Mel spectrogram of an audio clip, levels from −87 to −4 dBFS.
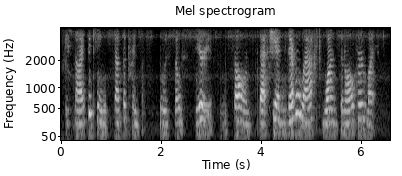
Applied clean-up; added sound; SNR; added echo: neural mask model RNNoise.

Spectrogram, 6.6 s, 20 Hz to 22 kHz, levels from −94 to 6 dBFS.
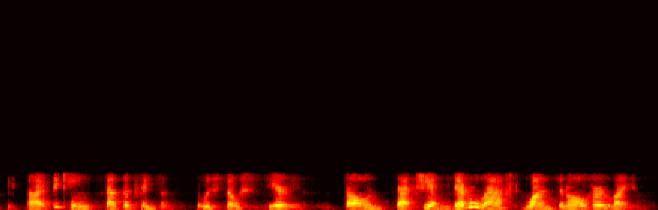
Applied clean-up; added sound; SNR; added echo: neural mask model DeepFilterNet 3.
